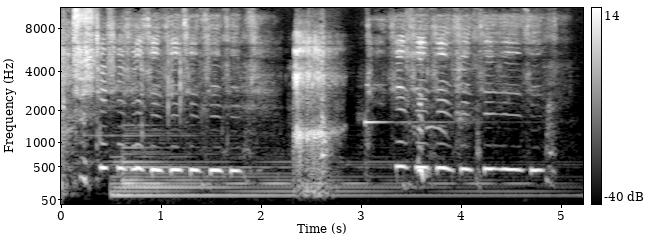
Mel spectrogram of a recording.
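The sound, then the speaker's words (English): A horse snorts and blows, with a run of loud, rhythmic, fluttering snorts, a sharp breathy blast in the middle, then another pulsing series of snorts. “Who let that horse in here?”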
